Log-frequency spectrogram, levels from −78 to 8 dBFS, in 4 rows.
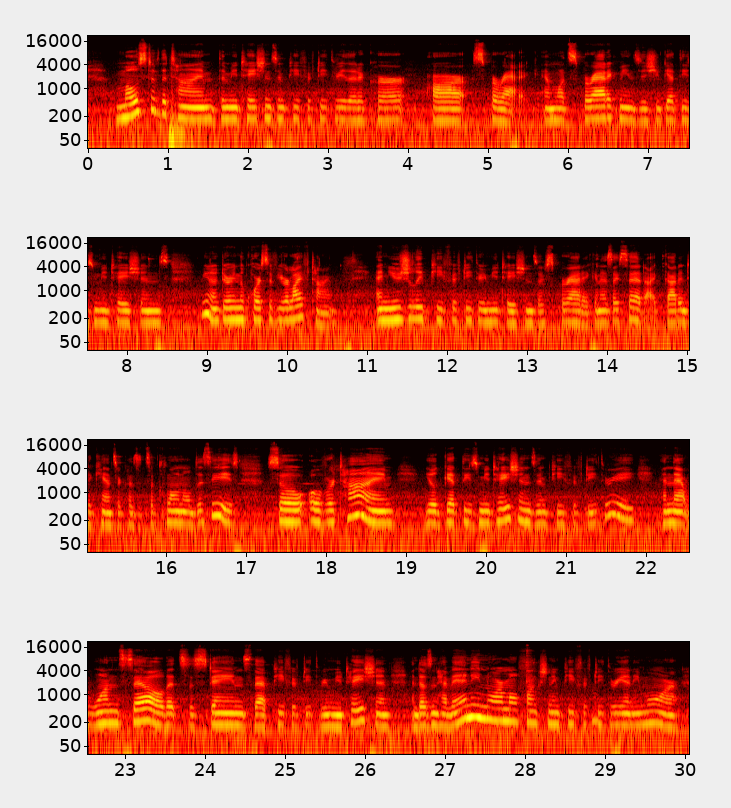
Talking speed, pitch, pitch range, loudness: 150 wpm, 165 Hz, 155-180 Hz, -24 LUFS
